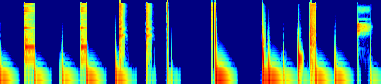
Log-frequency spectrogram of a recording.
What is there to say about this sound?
jigsaw beats
mish mash mix of hard percussive sounds generated with NI software
beat, bump, drum, static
